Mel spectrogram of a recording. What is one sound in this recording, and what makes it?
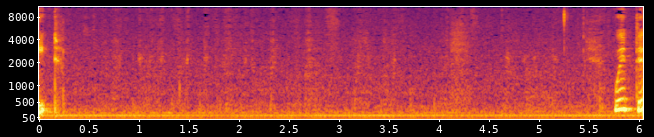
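A pen scratches across paper as it writes.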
